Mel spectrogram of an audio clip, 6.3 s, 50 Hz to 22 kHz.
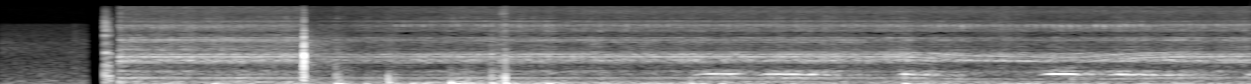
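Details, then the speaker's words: Mercedes R107/W126 VDO cruise control actuator bench-tested with 12 V on pins 4 and 5: small electric motor gives a smooth, steady hum with no grinding or catching; actuator functioning. "can you hear the actuator working seems to be all right in functioning I'll give it a close-up so you can have a better look"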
